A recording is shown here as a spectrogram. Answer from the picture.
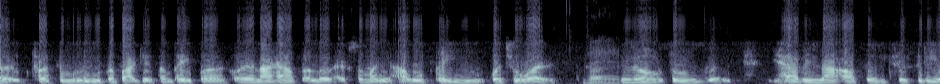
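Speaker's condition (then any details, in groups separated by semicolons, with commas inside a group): No condition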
